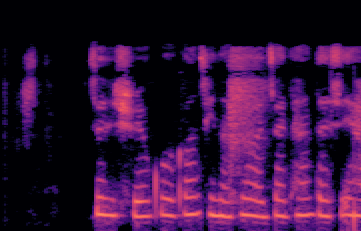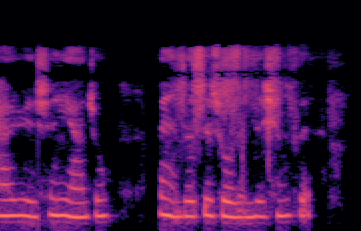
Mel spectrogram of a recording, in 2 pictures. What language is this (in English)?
Chinese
